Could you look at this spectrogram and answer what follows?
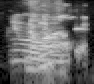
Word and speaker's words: New Orleans: You are our expert for New Orleans because I've been there once, but am I saying it right? New Orleans? New Orleans. Basically, it's just one word.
